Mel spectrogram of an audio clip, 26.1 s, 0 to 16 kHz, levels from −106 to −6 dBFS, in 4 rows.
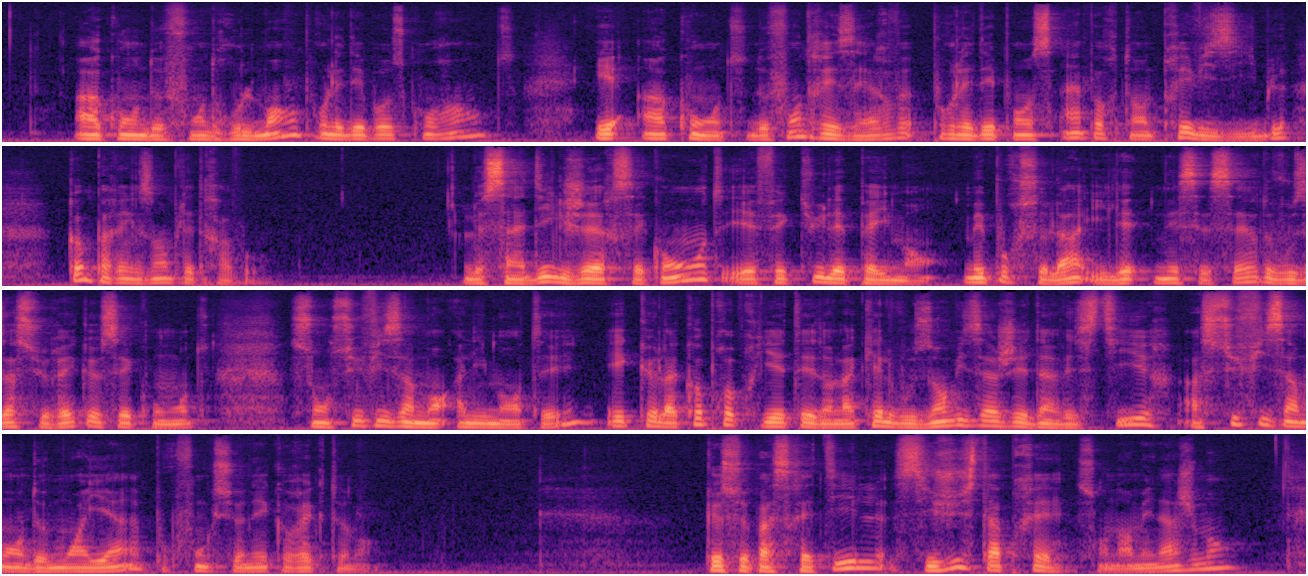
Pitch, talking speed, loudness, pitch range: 100 Hz, 175 wpm, -33 LUFS, 90-115 Hz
